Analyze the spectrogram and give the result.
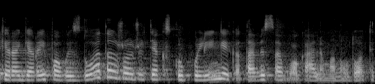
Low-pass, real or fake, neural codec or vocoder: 10.8 kHz; real; none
